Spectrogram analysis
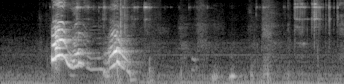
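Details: Dakota, a talkative female puppy, gives two quick yelping whines in succession. Each one drops steeply in pitch, and they are followed by soft scattered small sounds in a quiet room.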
